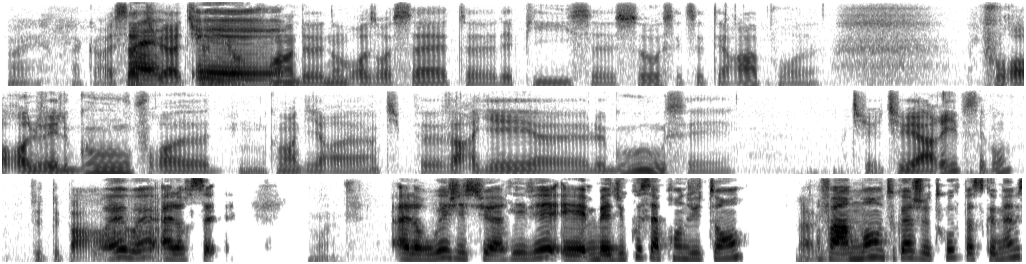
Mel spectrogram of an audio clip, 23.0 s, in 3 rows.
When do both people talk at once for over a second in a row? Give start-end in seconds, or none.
0.9-2.2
